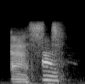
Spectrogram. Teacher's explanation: Here, to make it easier, you're dropping the K.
